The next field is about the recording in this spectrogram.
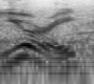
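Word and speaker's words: Jiří: Hornets 31, Chicago 26, 9:25 to go in the quarter, and George Zedek, his Czechoslovakian name is Yuri, pronounced Yuri. The George is the Americanization of that.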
